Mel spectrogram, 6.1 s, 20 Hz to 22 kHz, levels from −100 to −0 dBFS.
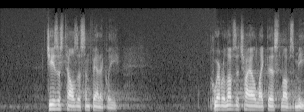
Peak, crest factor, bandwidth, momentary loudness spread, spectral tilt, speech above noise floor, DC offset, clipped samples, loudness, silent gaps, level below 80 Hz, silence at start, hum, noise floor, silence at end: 0 dBFS; 18 dB; 15.5 kHz; 10 LU; -4 dB/octave; 36 dB; under 0.1%; under 0.1%; -16 LUFS; none; -60 dBFS; 0.95 s; none; -51 dBFS; 0 s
